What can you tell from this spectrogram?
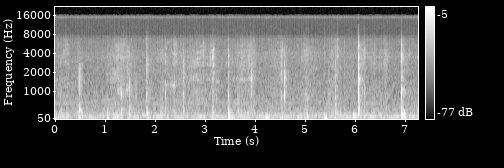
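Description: Metal spoon scraping and knocking in a plastic tub as it works and breaks up semi-frozen peach ice, giving light irregular clicks about once or twice a second.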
